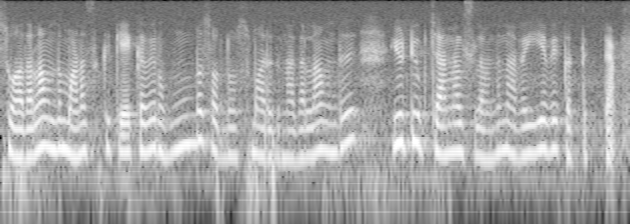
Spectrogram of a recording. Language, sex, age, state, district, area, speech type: Tamil, female, 18-30, Tamil Nadu, Nagapattinam, rural, spontaneous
